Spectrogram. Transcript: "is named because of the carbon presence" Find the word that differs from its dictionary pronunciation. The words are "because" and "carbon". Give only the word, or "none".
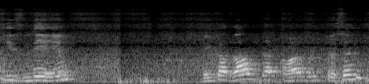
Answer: carbon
